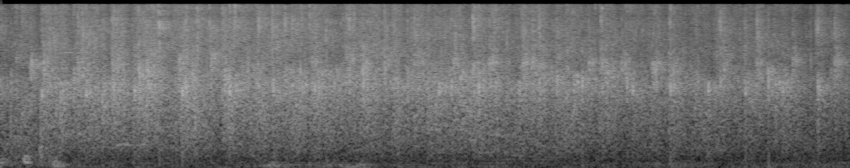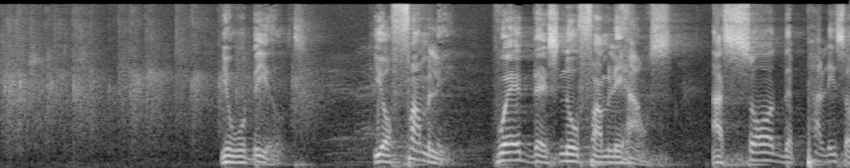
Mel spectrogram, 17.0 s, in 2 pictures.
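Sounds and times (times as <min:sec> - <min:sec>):
audience clapping: 0:00.0 - 0:11.8
speech: 0:10.7 - 0:11.5, 0:12.2 - 0:17.0.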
